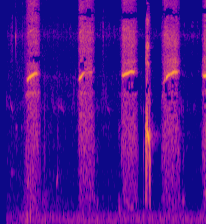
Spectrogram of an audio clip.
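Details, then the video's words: A male partridge calling with clear, high, slightly rising whistled notes, repeated about once a second. One lower, shorter note cuts in between them. "Male Partridge Voice"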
